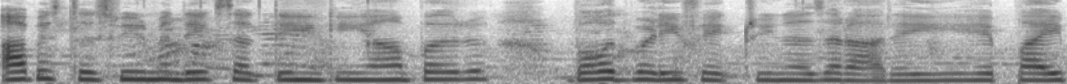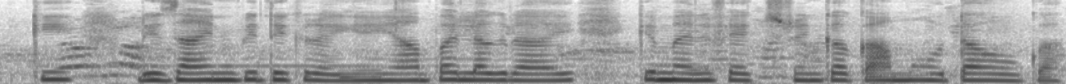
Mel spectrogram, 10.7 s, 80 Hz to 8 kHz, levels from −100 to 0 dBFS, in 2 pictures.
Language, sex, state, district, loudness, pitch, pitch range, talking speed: Hindi, female, Chhattisgarh, Korba, -31 LUFS, 240 Hz, 230-250 Hz, 195 wpm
